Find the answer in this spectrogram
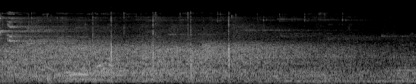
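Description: Table tennis ball hit and bouncing during a rally: a sharp click with a short ringing ping right at the start, then two more sharp clicks about a second apart, as the rally ends. A steady murmur of voices carries on underneath.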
